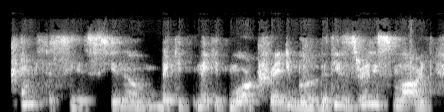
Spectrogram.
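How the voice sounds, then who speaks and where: A man with a somewhat breathy voice and a strong non-native accent. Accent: heavy foreign accent in English. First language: Hebrew. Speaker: human design teacher. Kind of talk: talk-to-camera lecture. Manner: halting, with many fillers.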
